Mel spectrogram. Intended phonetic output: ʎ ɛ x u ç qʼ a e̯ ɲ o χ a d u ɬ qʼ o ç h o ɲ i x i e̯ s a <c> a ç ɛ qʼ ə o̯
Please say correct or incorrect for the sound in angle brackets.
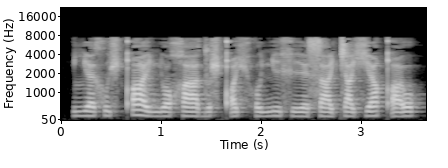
correct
